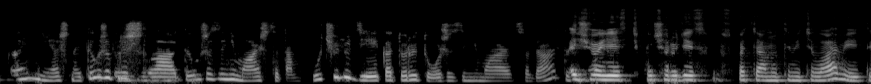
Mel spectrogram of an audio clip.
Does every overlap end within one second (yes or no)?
yes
